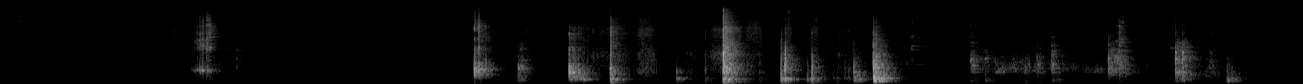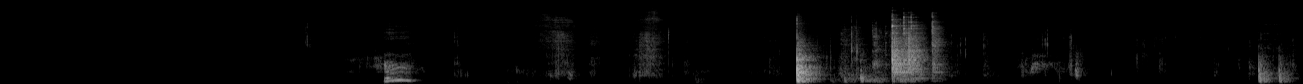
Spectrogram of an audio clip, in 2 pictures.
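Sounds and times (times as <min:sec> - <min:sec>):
close chewing of food: 0:16.1 - 0:21.8, 0:22.4 - 0:26.0.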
